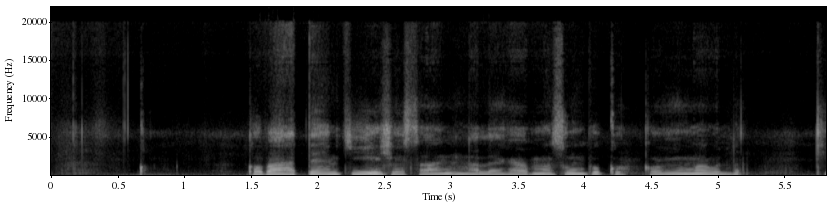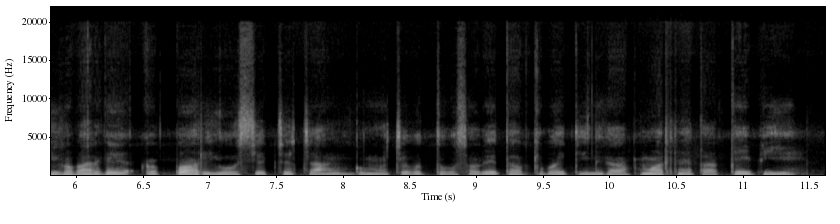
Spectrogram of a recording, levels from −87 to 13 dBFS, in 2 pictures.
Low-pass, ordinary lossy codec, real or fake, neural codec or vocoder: none; none; fake; codec, 44.1 kHz, 2.6 kbps, SNAC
